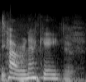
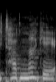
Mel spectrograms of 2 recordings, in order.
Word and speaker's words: Taranaki: Before we move on, let's just talk about the pronunciation of Taranaki, okay, because it is spelt Taranaki, and we, up until 4 months ago when we started doing YouTube, always called it Taranaki. Because that's what everyone else calls it. And then someone said, you know, we heard a Māori person pronounce it properly, and they said, oh, it's actually Taranaki, and it sounds so beautiful when it's pronounced the way it should be.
